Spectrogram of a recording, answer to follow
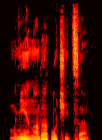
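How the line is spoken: Quiet. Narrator (Russian): сказал я тихо

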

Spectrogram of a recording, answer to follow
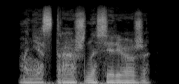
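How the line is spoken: Whisper. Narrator (Russian): прошептала она

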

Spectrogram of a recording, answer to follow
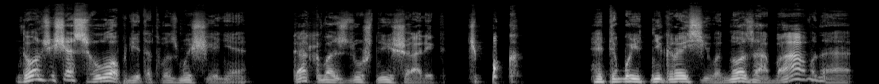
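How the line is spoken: Quiet. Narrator (Russian): Фырк, тихо

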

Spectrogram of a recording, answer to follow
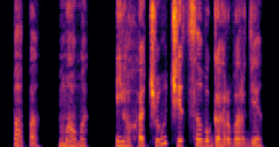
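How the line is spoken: Blurted, unembarrassed. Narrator (Russian): выдала она, ничуть не смущаясь

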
